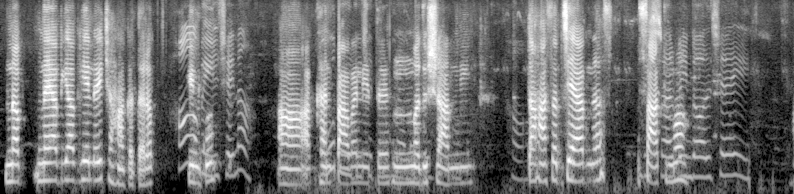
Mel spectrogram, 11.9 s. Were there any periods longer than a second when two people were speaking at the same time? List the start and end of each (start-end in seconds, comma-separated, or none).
4.8-6.9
